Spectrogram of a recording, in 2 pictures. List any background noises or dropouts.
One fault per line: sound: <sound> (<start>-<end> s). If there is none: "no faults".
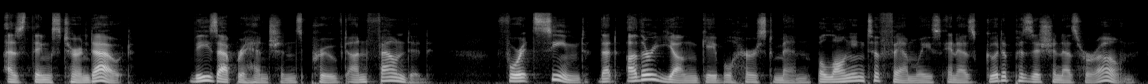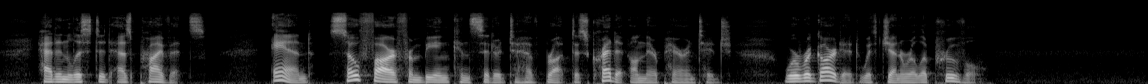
no faults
